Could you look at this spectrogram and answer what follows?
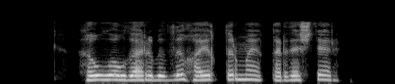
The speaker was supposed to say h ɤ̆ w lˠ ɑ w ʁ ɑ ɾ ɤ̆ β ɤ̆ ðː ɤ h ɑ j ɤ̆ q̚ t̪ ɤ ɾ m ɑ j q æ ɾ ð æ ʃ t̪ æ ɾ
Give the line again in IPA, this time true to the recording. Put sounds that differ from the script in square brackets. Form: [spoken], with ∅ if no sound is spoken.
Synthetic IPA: h ɤ̆ w lˠ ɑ w [ð] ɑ ɾ ɤ̆ β ɤ̆ ðː ɤ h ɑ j ɤ̆ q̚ t̪ ɤ ɾ m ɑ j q æ ɾ ð æ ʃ t̪ æ ɾ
